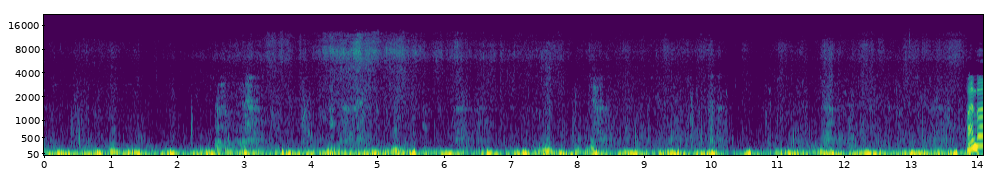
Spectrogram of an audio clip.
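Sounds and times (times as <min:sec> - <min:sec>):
footsteps through dry grass: 0:00.0 - 0:14.0
wind buffeting microphone: 0:00.0 - 0:14.0.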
